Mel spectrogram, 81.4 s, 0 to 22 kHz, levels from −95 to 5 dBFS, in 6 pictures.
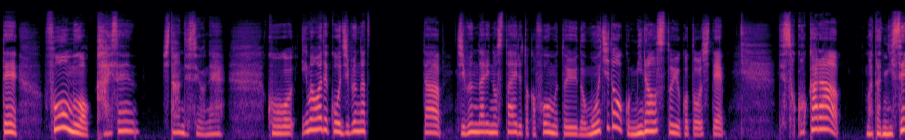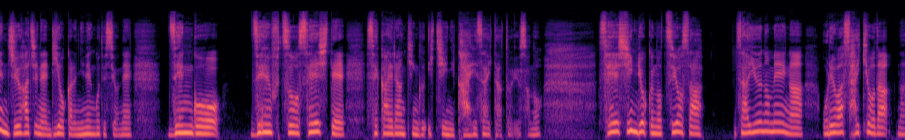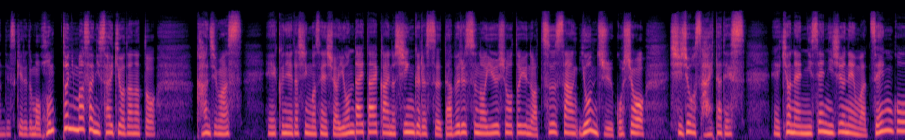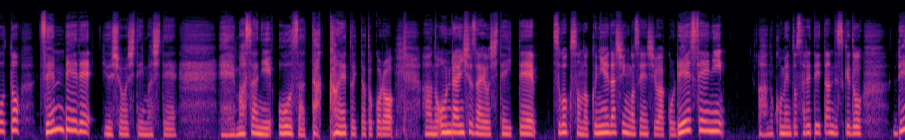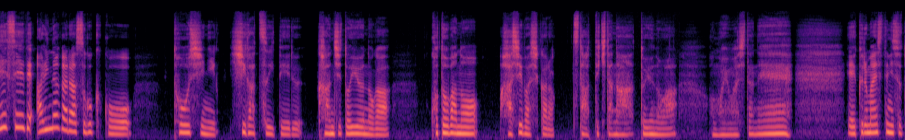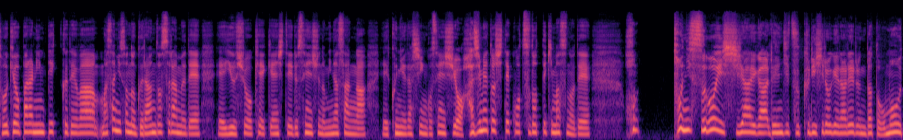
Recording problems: audio cutting out; at 5.5 s for 1 s

